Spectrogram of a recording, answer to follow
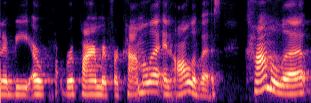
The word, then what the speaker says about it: Kamala: to Justice Sotomayor, but she said her name wrong from the get, right? Kamala.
